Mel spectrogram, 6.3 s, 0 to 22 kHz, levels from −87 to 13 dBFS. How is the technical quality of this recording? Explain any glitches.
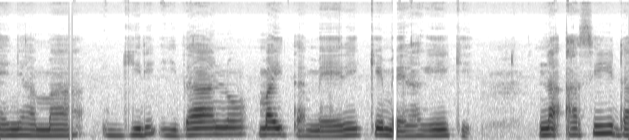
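The recording has two short dropouts where separately encoded pieces were joined.

A gap at a join of encoded pieces occurs at 0.69 to 0.72 s, just before "ngiri ithano maita merĩ", and again at 3.93 to 3.97 s, right after that phrase. Each encoding pass left its start-up delay and final-frame padding in place, so 32 ms and 44 ms of silence open abruptly, edges smeared, before the speech resumes where it stopped.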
